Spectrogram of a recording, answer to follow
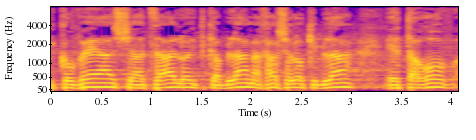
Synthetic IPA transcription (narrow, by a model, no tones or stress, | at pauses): ko̞ve̞aʃeat͡saalo̞it̪kablameaχaʁʃe̞lo̞kibla | et̪aʁo̞v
